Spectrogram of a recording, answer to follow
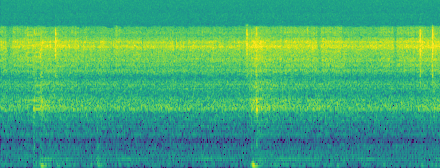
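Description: Near silence: faint room tone with two small clicks, one near the start and one about halfway through.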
